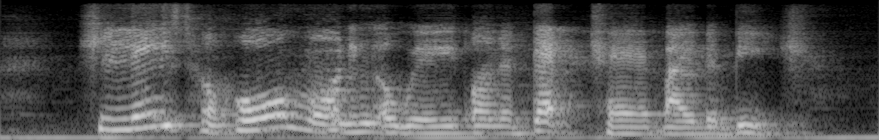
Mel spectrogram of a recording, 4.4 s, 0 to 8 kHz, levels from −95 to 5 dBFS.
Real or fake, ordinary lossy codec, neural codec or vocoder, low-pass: fake; none; codec, 32 kHz, 1.9 kbps, SNAC; 7.2 kHz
